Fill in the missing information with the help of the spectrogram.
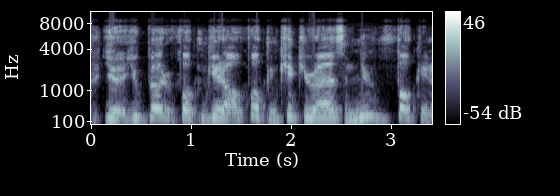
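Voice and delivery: mock the angry guy on the train, loud and shrill-high; imitating aggressive guy. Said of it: "And he goes".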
